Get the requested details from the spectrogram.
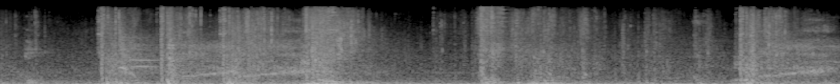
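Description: Gunshots ring out loudly with a short echo.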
